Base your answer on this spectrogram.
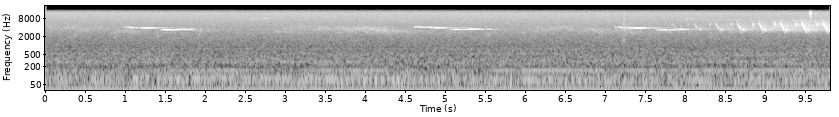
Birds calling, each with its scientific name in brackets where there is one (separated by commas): Ovenbird (Seiurus aurocapilla), Red-eyed Vireo (Vireo olivaceus), Black-capped Chickadee (Poecile atricapillus)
